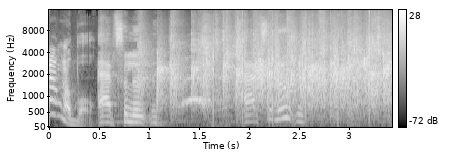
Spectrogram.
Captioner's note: audience applauding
